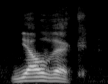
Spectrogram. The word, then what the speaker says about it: Jelvik: So fifth round, 149th pick, Oscar Jelvik. Is that how you say it? – Jelvik. – Sorry. Yes. I know you told me earlier. Well, I never know what the J, if it's going to be a Y sound or it's going to be a G sound or it's going to be a J sound.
